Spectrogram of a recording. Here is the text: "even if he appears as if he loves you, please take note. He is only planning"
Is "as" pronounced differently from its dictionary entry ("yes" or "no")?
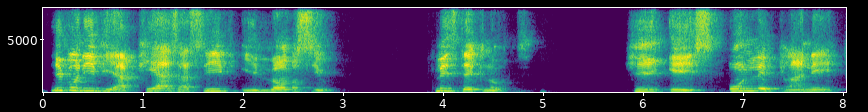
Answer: yes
